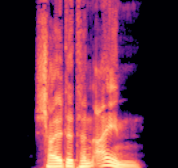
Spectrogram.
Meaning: inflection of einschalten: 1. first/third-person plural preterite 2. first/third-person plural subjunctive II
- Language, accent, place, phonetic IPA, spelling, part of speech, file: German, Germany, Berlin, [ˌʃaltətn̩ ˈaɪ̯n], schalteten ein, verb, De-schalteten ein.ogg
